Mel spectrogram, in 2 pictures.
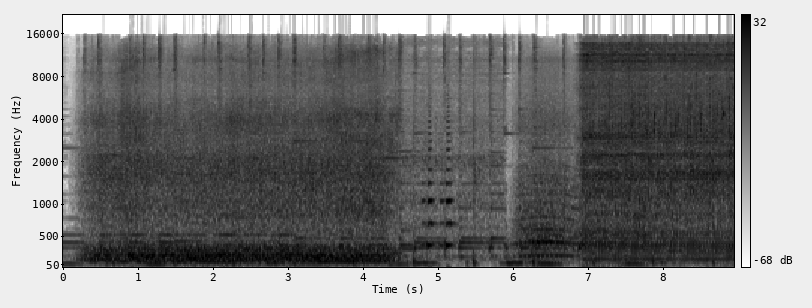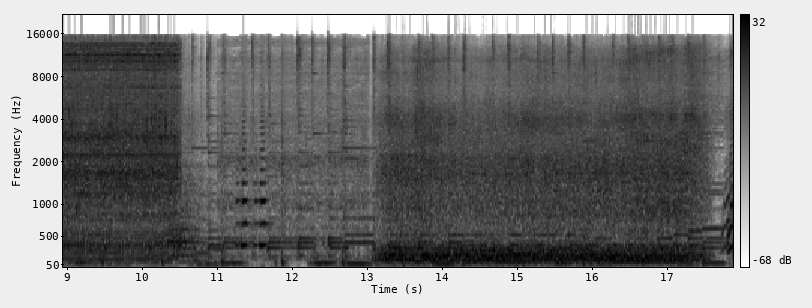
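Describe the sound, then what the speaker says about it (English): Hydraulic hammer cracking rocks in a kids' truck video game, a loud rapid mechanical hammering that runs in long stretches, breaking off into a brighter rattling passage midway before resuming. "Let's crack the biggest rocks."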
